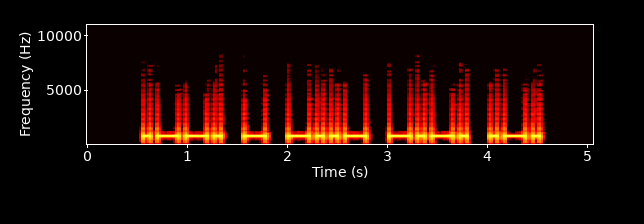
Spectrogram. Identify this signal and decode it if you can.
Morse code, heard as a keyed tone, about 17 wpm, 800 Hz. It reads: PTXCR
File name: 16wpm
